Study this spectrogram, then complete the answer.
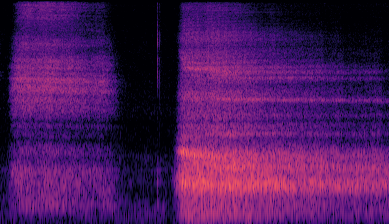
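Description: Slow, deep breathing during a relaxation workout: a long, close inhale, a short pause, then a fuller, louder exhale trailing off, quiet and without talk.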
